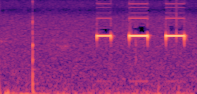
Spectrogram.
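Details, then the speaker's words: Energia Italy gas changeover switch self-test during diagnosis: after a click, four short high-pitched buzzer beeps while all LEDs blink; the switch and buzzer test as OK. "You will see that all the LED of the switch are blinking and it is also beeping. Okay, so you have to see that all LED are blinking and that the buzzer is playing the sound."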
